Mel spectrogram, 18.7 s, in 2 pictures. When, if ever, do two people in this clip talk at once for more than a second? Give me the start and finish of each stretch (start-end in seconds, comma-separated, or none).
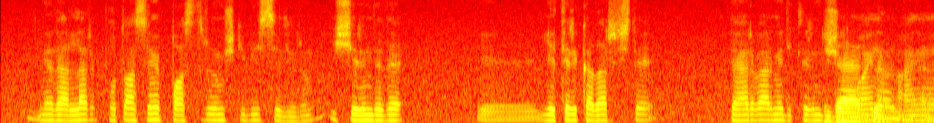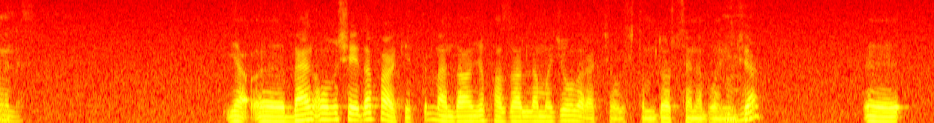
8.2-9.4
